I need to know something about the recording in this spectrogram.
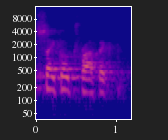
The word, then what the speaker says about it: psychotropic: What is psychotropic medication with adverse reaction? What does that mean? It's pronounced psychotropic.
